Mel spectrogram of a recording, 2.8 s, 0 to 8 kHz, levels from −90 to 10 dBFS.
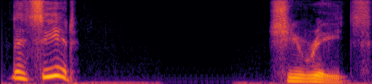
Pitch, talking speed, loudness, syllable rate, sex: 160 Hz, 105 wpm, -16 LUFS, 4.1 syllables/s, male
